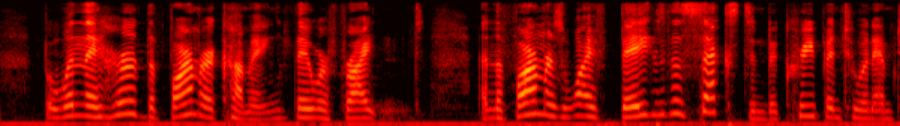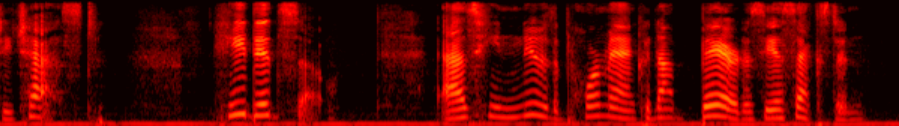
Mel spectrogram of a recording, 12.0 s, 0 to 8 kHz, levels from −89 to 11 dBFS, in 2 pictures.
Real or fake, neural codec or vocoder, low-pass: fake; vocoder, 44.1 kHz, 128 mel bands, Pupu-Vocoder; 7.2 kHz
